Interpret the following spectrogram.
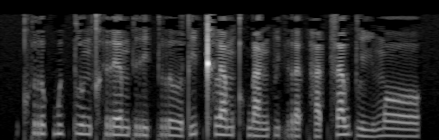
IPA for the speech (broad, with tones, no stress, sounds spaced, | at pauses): kʰ r o˥˩ k̚ w ɯ˥˩ k̚ p l u˧ n kʰ r ɛː˧ m p r i˨˩ t̚ p r ɤː˨˩ t i˥˩ t̚ kʰ l a˧ m kʰ w a˩˦ ŋ p i˨˩ t̚ r a˨˩ t̚ h a˨˩ t̚ s a˥˩ w p l iː˩˦ m ɔː˧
